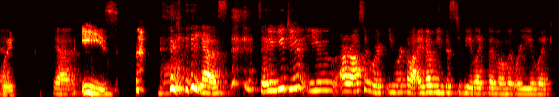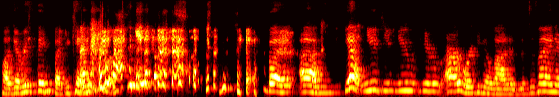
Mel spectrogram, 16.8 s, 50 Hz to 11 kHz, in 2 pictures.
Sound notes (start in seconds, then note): 3.4 laughs; 9.6 both laugh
